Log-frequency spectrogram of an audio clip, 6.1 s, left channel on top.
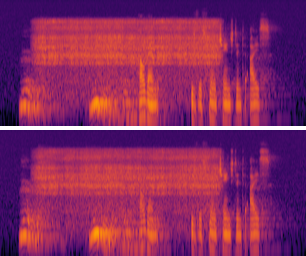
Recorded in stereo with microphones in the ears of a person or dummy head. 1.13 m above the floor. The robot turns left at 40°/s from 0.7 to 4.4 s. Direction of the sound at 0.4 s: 75° right (ahead or behind).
